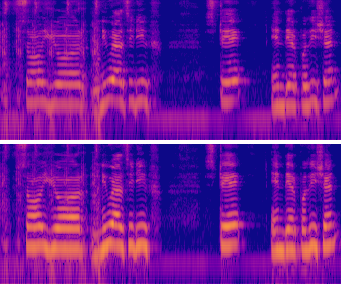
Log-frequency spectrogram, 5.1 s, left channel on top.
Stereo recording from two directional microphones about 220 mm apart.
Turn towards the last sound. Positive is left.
turn(degrees=-50)  # may be behind; listen again after turning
